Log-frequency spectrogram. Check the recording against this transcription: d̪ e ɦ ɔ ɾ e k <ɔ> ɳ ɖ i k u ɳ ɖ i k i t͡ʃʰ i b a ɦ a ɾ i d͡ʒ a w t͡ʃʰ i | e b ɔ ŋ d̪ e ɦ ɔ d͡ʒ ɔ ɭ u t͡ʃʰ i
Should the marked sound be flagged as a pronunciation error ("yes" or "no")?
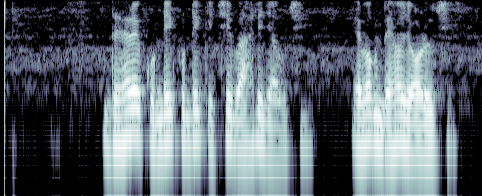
yes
